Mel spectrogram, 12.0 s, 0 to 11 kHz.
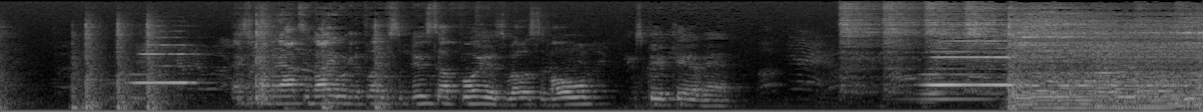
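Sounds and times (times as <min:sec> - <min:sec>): faint stage and crowd noise: 0:07.5 - 0:10.7
steady high tone: 0:09.1 - 0:10.8.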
